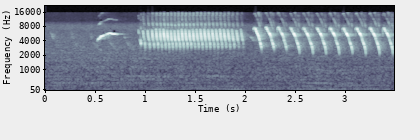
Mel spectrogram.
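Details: Canary singing in the morning: a single upslurred whistle, a dense buzzing trill, then a rhythmic series of sharp high notes over a soft background hiss.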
